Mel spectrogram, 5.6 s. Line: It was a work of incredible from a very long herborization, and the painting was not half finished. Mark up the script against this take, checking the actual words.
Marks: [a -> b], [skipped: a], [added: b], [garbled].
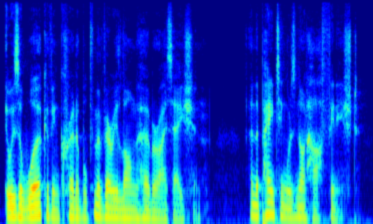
It was a work of incredible from a very long herborization, and the painting was not half finished.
